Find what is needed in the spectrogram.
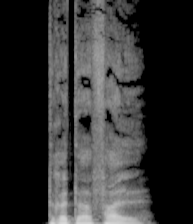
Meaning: dative case
- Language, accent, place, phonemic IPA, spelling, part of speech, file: German, Germany, Berlin, /ˌdʁɪtɐ ˈfal/, dritter Fall, noun, De-dritter Fall.ogg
